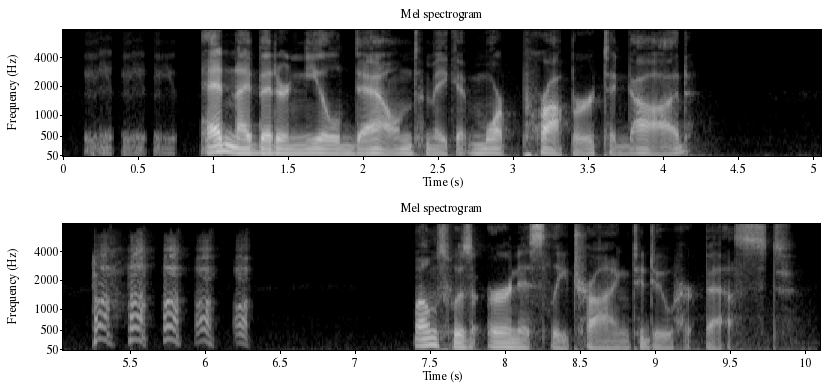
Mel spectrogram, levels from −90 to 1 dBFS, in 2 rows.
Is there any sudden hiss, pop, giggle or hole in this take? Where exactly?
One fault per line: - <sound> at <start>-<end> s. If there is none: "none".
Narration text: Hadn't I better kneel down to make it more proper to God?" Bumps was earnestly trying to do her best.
- laugh at 0.1-0.8 s
- laugh at 5.2-6.3 s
